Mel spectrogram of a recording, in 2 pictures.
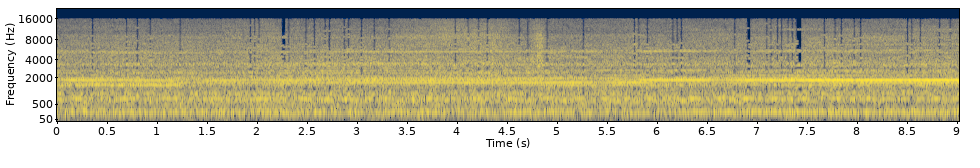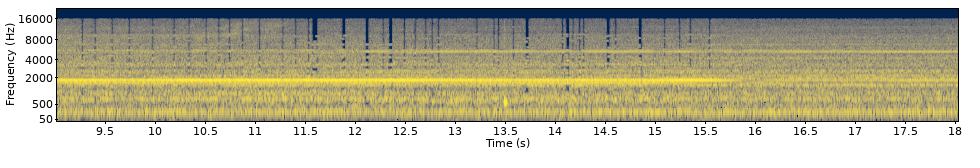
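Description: Steady whirring hiss of the vacuum source feeding a player-piano pouch dishing tool, running throughout, with a high steady tone in it that drops away about three-quarters of the way through. A few faint clicks from small parts being handled on the bench.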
